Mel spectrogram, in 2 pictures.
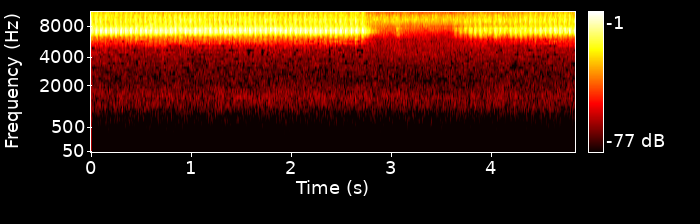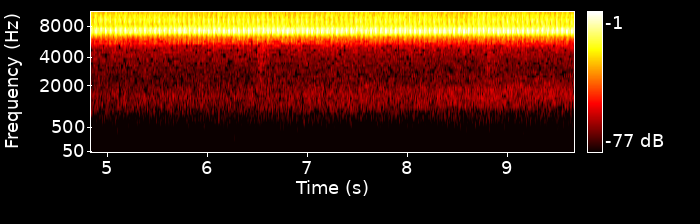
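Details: Grasshoppers trilling in a high, rapid, regular pulse; the sound cuts out for about a second early on, then swells back to full strength and continues steadily.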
